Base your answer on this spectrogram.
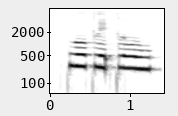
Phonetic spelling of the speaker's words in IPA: k w oː˧ k l e˨˩ ʔ k l oː˧ w

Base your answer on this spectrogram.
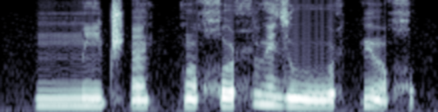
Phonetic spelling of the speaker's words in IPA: mː ĩ t͡ʃʼ æ̃ kː õ χ u ħ v ẽ z uː ħ pʲ õ χ

